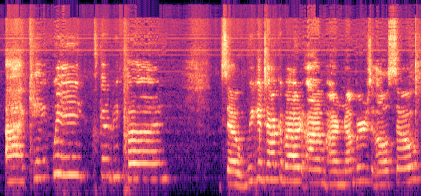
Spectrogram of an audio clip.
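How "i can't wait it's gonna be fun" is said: squealed high and drawn out, excited; to her viewers, a high slow excited squeal. Shown as a demonstration. High excited squeal, slow.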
